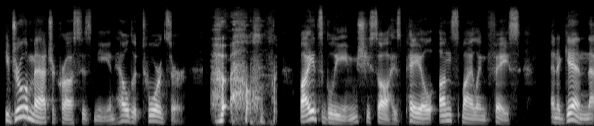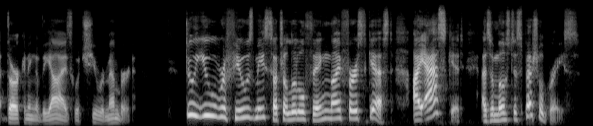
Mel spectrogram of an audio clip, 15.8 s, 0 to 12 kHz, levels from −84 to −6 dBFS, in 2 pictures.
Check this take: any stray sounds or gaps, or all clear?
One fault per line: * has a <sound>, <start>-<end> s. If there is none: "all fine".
* has a laugh, 2.8-3.7 s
